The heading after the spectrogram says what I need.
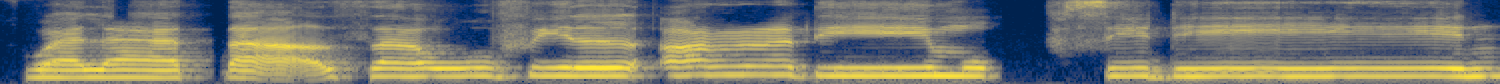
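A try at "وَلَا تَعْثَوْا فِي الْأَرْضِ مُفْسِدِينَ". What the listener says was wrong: Nah, di jangan dipanjangkan bun ini. Wala ta'thaw fil ardi langsung ardi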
